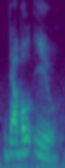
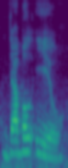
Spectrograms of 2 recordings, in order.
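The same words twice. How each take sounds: First: The letter is said fully as 'double you'. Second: The same.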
